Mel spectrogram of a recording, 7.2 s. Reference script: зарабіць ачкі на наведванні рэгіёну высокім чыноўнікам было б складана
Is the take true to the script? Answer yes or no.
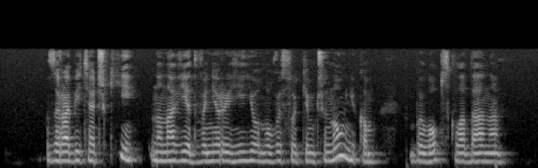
yes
